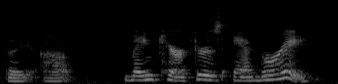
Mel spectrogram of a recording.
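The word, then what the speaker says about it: Annemarie: main character is anne-marie well i'm going to probably be pronouncing it anna marie or anna maria because that's how it would be pronounced in um german and probably how it would be pronounced in danish so we know that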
